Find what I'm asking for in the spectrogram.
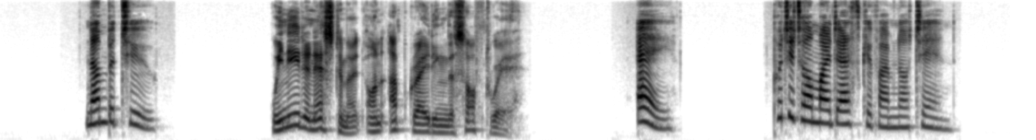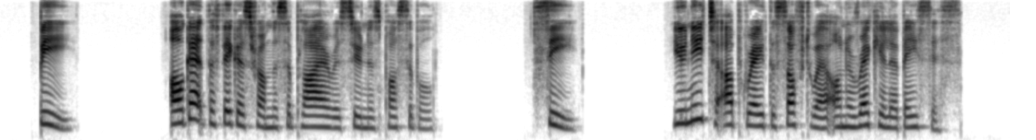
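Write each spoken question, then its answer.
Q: We need an estimate on upgrading the software.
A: B: I'll get the figures from the supplier as soon as possible.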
